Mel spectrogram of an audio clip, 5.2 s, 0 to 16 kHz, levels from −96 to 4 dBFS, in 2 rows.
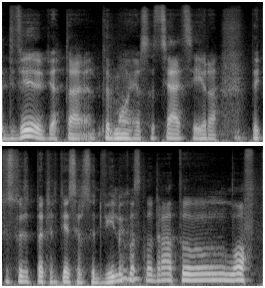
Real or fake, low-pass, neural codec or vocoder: fake; 14.4 kHz; autoencoder, 48 kHz, 32 numbers a frame, DAC-VAE, trained on Japanese speech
